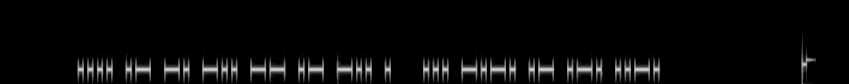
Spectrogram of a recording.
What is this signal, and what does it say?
Morse code, heard as a keyed tone, about 25 wpm, 700 Hz. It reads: HANDMADE SCARF
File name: practice / 25wpm / Difficult Words with Hints - 25wpm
